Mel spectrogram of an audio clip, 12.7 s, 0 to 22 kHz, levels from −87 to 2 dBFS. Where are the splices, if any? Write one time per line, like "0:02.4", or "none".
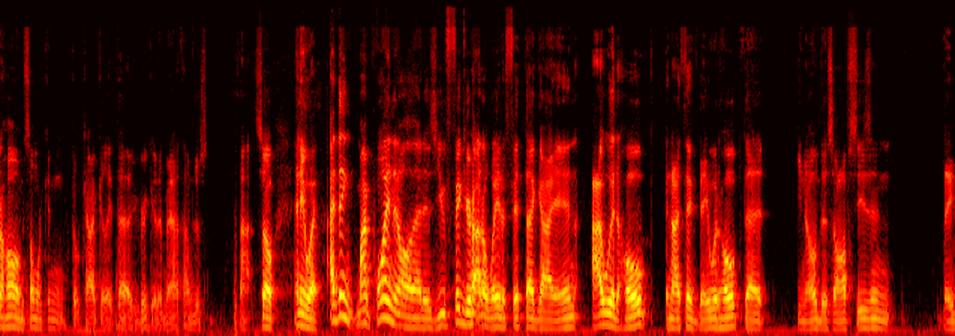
none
